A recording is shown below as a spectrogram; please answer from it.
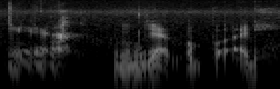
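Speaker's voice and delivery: soft whisper to calm the cat; whispered soothing. Real, not acted. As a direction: hush it to the kitty.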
